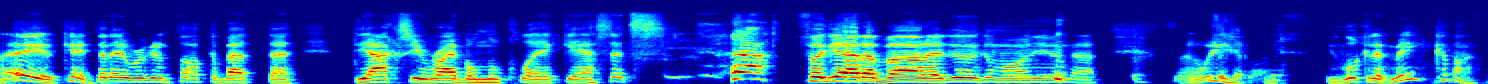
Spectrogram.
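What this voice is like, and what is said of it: Strong Long Island accent. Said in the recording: “I'm a Long Islander. I was born and raised on the East End of Long Island. And sometimes you can still hear the traces of my accent. ... I can still bring it back.”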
